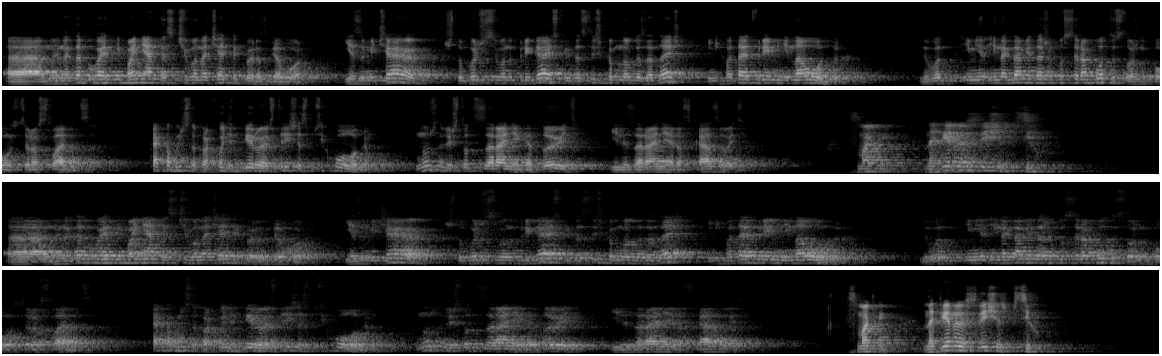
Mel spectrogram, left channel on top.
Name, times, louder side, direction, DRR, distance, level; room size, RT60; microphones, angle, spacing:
voice 1, 0.0-3.0 3.4-4.2 4.4-6.8 7.1-8.5 9.2-12.3 13.1-15.3 15.7-17.3 17.7-18.9, left 3 dB, 45° left, 4 dB, 0.3 m, -32 dB
voice 2, 20.0-20.4 20.8-22.0, right 7 dB, 80° right, 7 dB, 0.3 m, -29 dB
2.8 x 2.3 x 2.9 m, 1.4 s
head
